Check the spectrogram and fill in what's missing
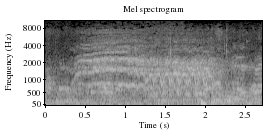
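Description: A horse whinnies loudly and repeatedly at a busy horse and livestock market in Sokuluk, with a steady crowd murmur and talk underneath the calls.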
